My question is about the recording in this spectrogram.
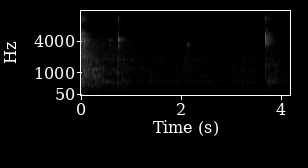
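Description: Near silence with a few faint computer mouse clicks: two close together under a second in, one at about two seconds, and a slightly louder one near the end.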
